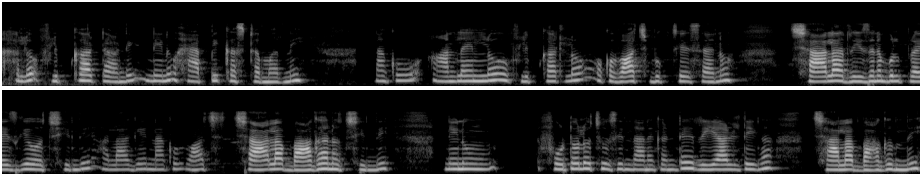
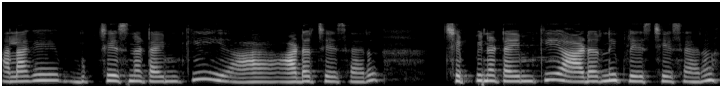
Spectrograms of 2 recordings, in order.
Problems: background sounds at intervals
